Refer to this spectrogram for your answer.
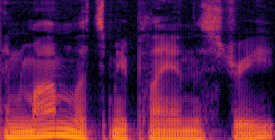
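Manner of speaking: plain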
